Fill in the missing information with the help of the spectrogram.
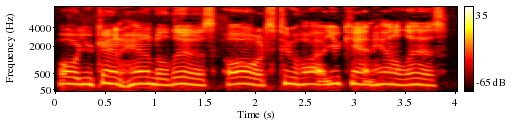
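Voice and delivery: high, loud mocking taunt; mocking hot sauce bro. Mocking the hot sauce guys, high and loud taunt. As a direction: sneer it like a macho show-off. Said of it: "They're like".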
